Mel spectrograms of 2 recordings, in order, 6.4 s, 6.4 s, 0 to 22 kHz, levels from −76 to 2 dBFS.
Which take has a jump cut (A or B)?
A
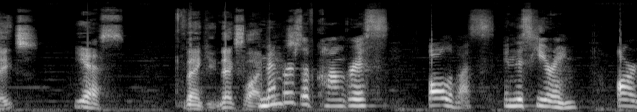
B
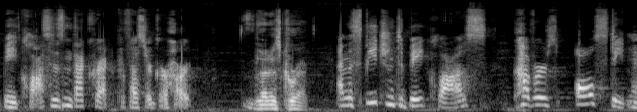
A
